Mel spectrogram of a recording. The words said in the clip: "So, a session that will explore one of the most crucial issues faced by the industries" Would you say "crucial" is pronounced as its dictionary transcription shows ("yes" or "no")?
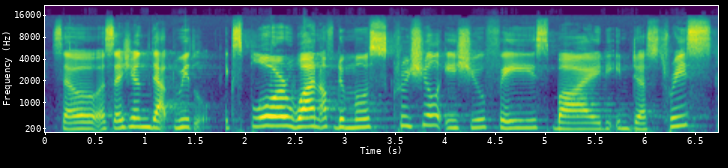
yes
